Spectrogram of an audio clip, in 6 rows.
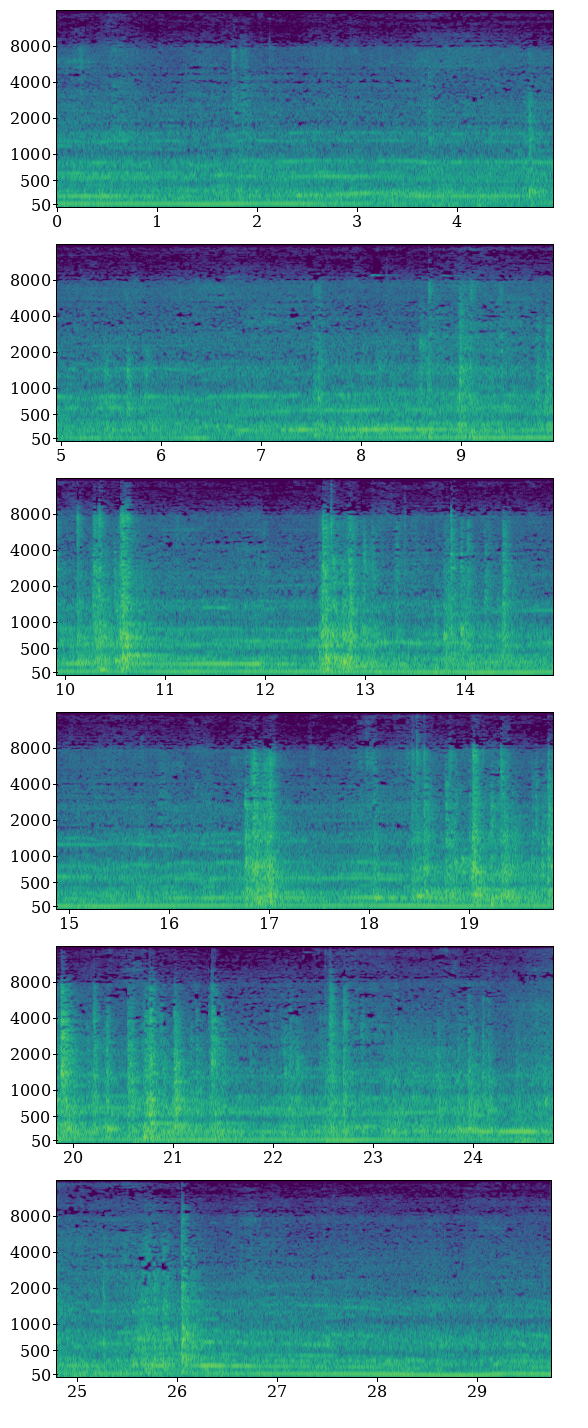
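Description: Caterpillar 320C excavator's diesel engine running steadily under hydraulic load while its bucket digs and trims a dirt canal bank. Sharp clunks and scrapes of the bucket against soil and stones come now and then, most of them through the middle stretch.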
